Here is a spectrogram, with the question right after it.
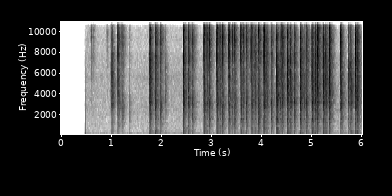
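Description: Long acrylic nails with black tips tap and scratch across a large, flat glass bathroom mirror, a solid pane mounted on the wall. Quick, bright, clicky taps come in irregular bursts that grow denser over time, each with a brief glassy ring around 277 Hz. Between the taps, faint scratchy sounds can be heard.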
